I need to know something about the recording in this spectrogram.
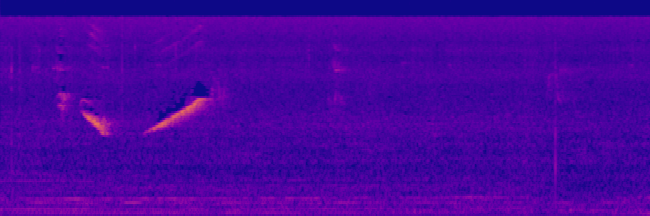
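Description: A bird's whistled call: a short falling note about a second in, then a longer rising note, heard over a faint steady hum.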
